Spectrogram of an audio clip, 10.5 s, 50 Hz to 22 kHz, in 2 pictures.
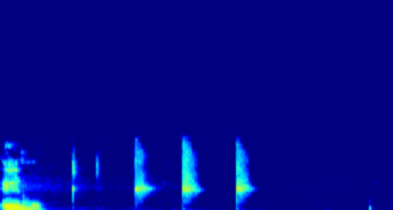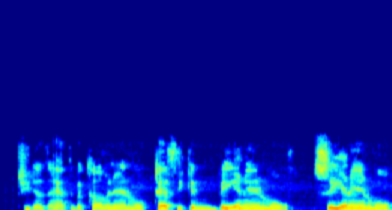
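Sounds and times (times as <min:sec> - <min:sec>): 
speech: 0:00.0 - 0:00.7, 0:05.6 - 0:10.4
crisp finger snaps: 0:01.8 - 0:03.4.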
